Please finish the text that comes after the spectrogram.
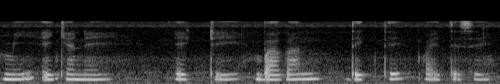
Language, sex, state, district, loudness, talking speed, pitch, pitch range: Bengali, female, West Bengal, Cooch Behar, -22 LUFS, 70 wpm, 235 Hz, 230-245 Hz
